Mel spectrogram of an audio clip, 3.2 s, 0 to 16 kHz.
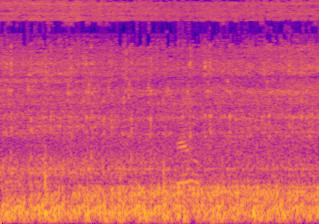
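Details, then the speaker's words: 1963 Buick Electra 225 nailhead V8 at idle after exhaust manifold gaskets fixed leaks at cylinders 2 and 4: deep, loose, boaty rumble with puffing edge; exhaust crossover on intake manifold still leaking. "Still got some noise. Obviously it sounds like a boat. So the exhaust crossover on the intake manifold is leaking, but that's pretty common on these nail heads"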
